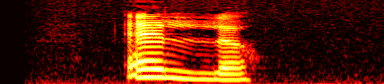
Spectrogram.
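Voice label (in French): "Elle", French; phonetique; les consonnes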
